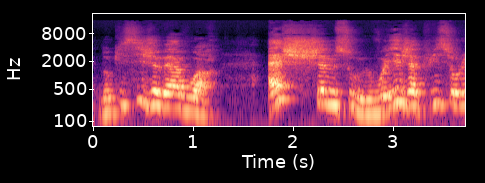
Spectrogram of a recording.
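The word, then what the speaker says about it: الشمس: Ici, on n'entend plus le soukoun sur le lem. On passe directement du E ici au shin. Sur le L, il ne se prononce pas. Esh Shemsu. Donc j'insiste bien sur le shin.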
